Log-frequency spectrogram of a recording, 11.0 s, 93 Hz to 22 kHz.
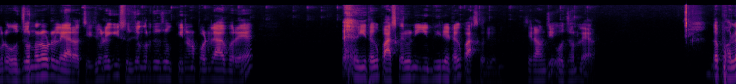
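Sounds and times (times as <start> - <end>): faint clicks: 3.9 - 5.2.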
